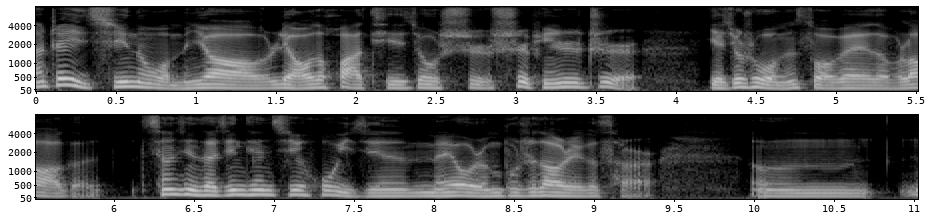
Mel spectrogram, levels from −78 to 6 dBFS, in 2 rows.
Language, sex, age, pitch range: Chinese, male, 20-39, 115-130 Hz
